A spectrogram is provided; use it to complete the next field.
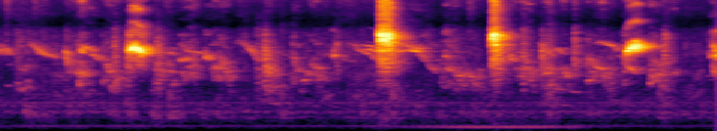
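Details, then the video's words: Parakeets singing happily: continuous soft warbling chatter broken by four loud piercing chirps roughly a second apart, a low hum beneath. "Happy Parakeets Singing"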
